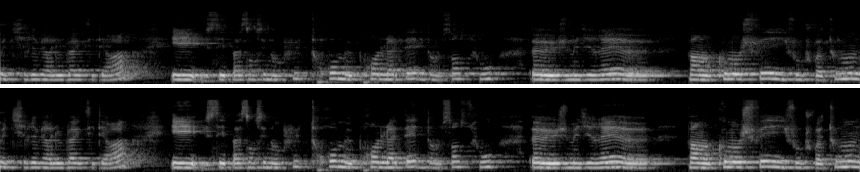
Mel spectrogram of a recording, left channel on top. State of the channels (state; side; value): normal; both; correlation 0.30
